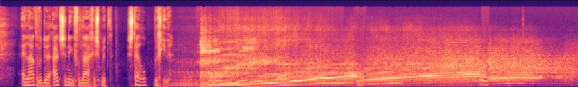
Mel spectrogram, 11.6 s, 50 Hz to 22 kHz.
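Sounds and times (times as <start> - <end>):
speech: 0.4 - 4.5
Aston Martin DB11 engine accelerating through the gears: 3.4 - 11.5.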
